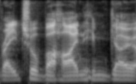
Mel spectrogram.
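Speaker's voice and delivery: normal talking voice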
